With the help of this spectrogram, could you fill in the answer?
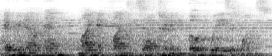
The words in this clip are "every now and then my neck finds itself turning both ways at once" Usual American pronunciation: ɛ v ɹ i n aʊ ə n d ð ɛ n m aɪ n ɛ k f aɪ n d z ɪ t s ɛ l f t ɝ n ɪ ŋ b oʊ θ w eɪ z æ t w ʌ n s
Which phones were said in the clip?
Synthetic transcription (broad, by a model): ɛ v ɹ i n aʊ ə n ð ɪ n m aɪ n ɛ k f aɪ n d z ɪ t s ɛ l f t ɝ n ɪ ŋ b oʊ θ w eɪ z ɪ t w ʌ n s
